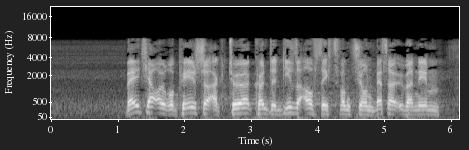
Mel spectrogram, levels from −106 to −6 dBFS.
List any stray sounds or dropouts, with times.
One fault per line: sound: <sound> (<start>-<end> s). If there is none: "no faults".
no faults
